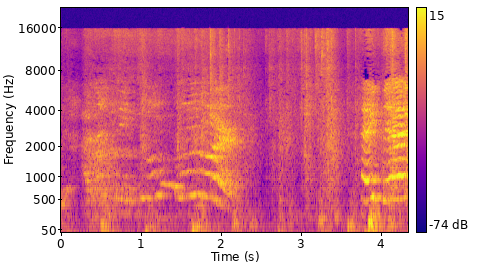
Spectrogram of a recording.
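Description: Young children's voices, chattering and calling out while playing.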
